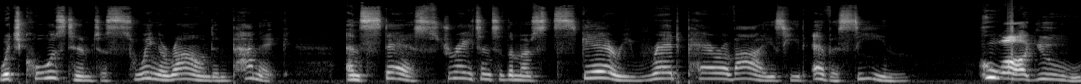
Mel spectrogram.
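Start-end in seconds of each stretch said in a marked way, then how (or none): 9.8-10.8 very loud, roaring shout. Reading a story, the owner of the eyes confronts santa: shouted. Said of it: "shouted the owner of the eyes".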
